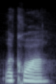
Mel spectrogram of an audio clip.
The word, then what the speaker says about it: Lacroix: name is christian the hold on lacroix that's how you say it but it spelled like la croix like the drink um and it's christian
